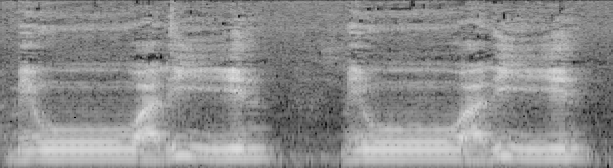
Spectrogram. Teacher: Karena di situ ada nun sukun bertemu dengan wawu. Maka suara nun masuk ke huruf wawu. Jadi cara membacanya miwaliin. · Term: idgham bi gunnah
